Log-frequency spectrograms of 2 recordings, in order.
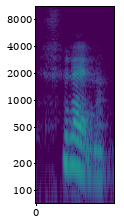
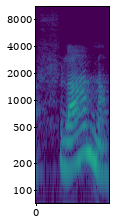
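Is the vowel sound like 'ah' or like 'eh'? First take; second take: eh; ah. First: The vowel is an 'eh' sound. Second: The vowel is an open 'ah' sound. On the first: The speaker calls it right. "mais flemme" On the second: The speaker calls it wrong. "On ne dit pas flamme"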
